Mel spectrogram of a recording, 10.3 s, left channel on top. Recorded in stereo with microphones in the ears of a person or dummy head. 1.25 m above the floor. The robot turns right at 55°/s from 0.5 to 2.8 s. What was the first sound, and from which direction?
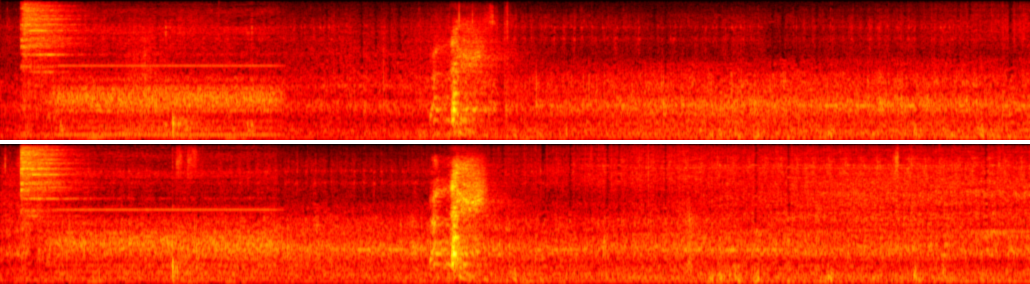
Dishes clattering, 55° right (ahead or behind).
